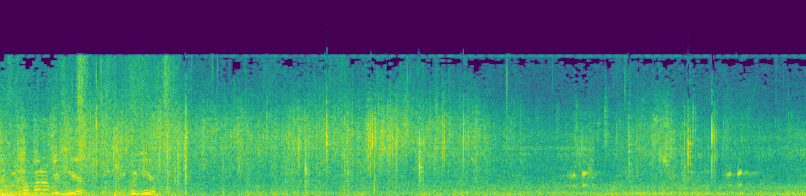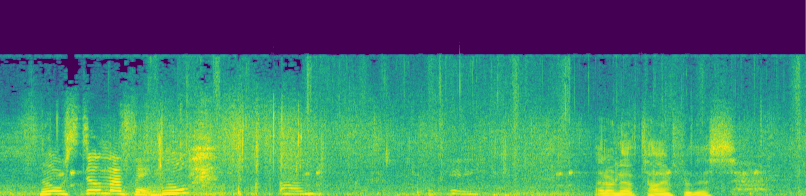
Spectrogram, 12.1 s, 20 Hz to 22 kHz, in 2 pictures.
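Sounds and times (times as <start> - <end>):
crackling rustle with clicks: 0.3 - 11.2.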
